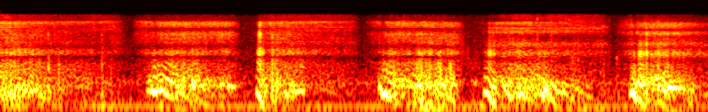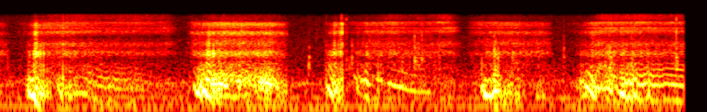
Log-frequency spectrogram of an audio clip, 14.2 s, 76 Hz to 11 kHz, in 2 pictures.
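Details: Snoring recorded on 2013-02-24: repeated rattling snores on each breath, about twelve over fourteen seconds, with quiet gaps between them; ordinary snoring.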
